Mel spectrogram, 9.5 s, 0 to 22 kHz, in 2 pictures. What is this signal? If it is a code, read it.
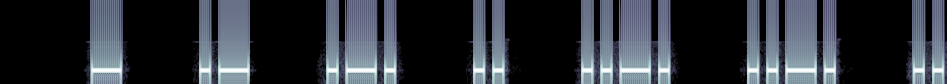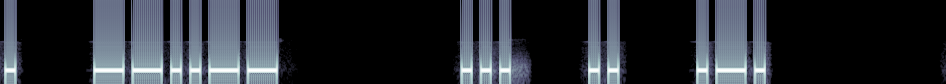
Morse code, heard as a keyed tone, about 25 wpm, spaced as for 15 wpm, 550 Hz. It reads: TARIFFS, SIR
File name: podcast / News headlines-1x-25x15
